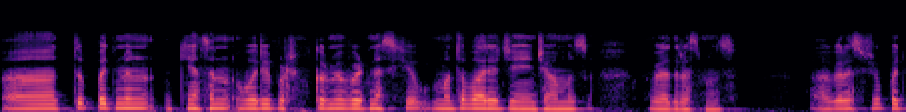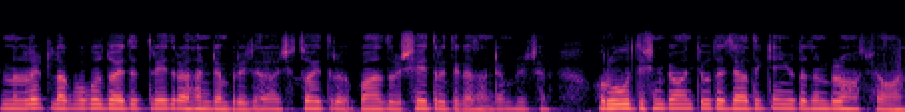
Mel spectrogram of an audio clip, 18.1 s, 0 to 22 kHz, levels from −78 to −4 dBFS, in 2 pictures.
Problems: background sounds at intervals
